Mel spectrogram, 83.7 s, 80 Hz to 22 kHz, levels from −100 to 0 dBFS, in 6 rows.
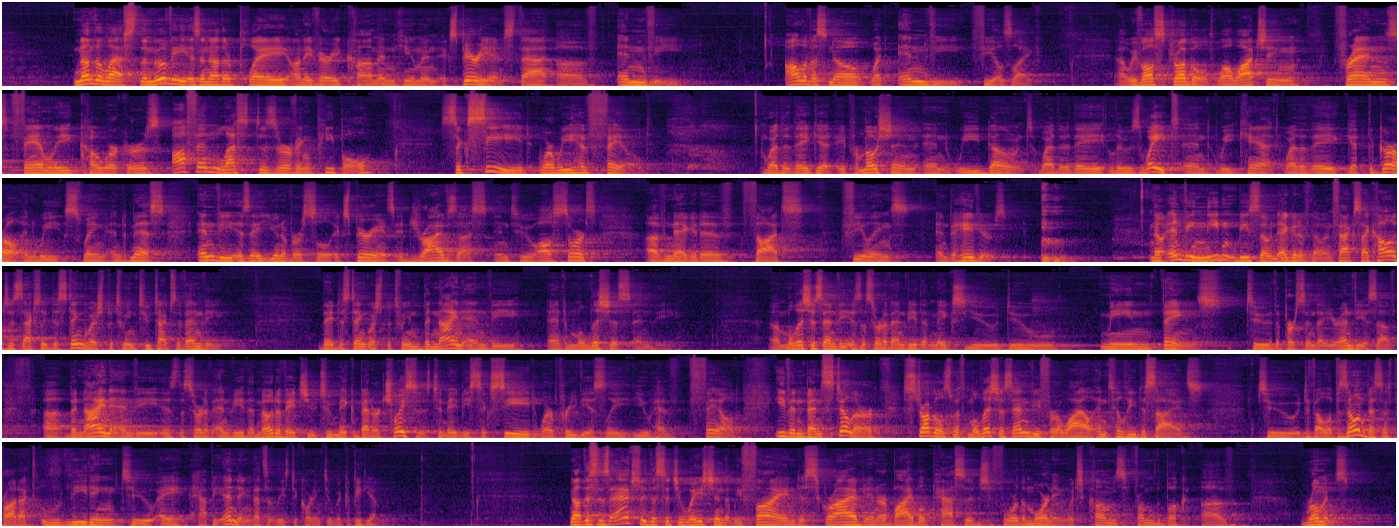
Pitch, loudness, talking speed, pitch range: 120 Hz, -33 LUFS, 150 wpm, 110-140 Hz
